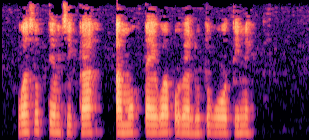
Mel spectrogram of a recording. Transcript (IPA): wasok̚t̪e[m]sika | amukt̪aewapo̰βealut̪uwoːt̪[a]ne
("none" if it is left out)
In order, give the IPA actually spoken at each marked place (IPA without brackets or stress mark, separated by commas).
m, i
